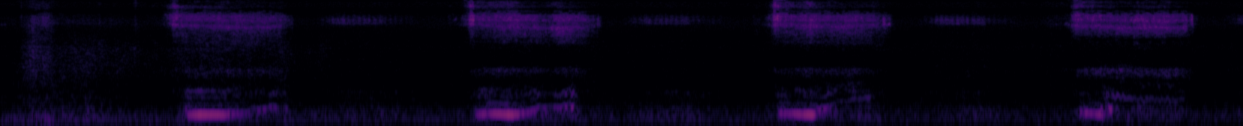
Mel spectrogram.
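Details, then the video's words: Ginger Maine Coon cat snoring like a person while asleep: four wheezy, rasping breaths, each about half a second long, coming roughly every two seconds, with a steady low hum underneath. "Кот храпит"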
